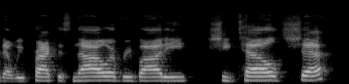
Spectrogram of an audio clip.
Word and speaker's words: Sheetal Sheth: Sheetal Sheth. Sheetal Sheth. Yes. We got to make sure we pronounce that right.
